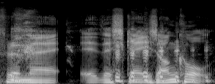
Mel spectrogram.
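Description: It is said in a put-on character voice.

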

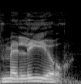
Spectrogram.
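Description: The name is said with a Spanish pronunciation. "In Spanish, okay. It's Melillo"

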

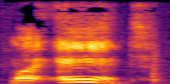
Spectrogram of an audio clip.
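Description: Aunt is said the way white Americans tend to.

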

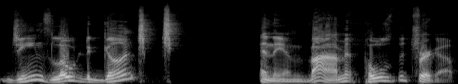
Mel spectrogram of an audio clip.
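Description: It is said in a put-on Texan accent.

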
